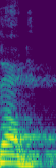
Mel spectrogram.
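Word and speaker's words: read: रीड की second form रेड spelling will be same spelling same रहती है इसको पहले में रीड बोला जाता है दूसरे और थर्ड सेकंड और थर्ड फॉर्म में इसको रेड पढ़ा जाता है माय फ्रेंड रेड दज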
